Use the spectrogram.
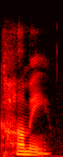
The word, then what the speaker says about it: kami: And the reason why paper is used is because the word in Japanese for paper is a homonym for the word for deity. They're both pronounced kami.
